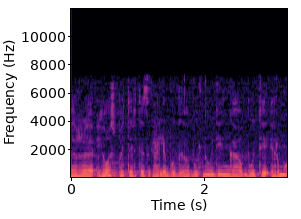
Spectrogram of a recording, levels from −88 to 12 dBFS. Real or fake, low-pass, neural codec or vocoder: fake; 7.2 kHz; codec, 16 kHz, 16 kbps, FreqCodec, larger model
